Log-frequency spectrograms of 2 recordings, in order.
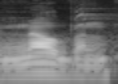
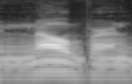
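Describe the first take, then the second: First: It is said the Australian way. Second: It is said the American way.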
